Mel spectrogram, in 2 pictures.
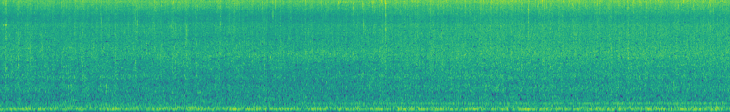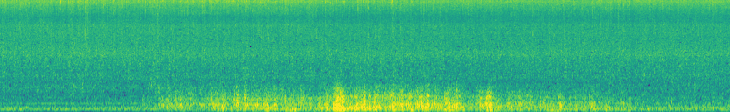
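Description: Freezing rain and sleet pattering steadily. About eighteen seconds in, a roll of thunder rumbles in, loudest a few seconds later, then dies away.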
